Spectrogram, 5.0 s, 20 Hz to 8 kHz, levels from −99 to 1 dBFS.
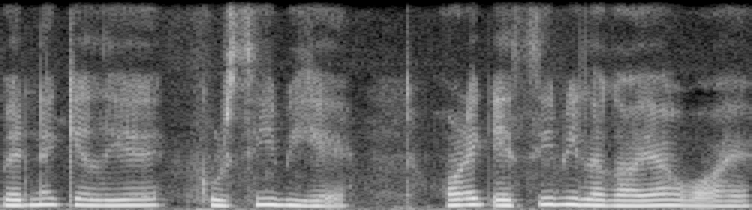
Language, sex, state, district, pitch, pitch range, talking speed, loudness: Hindi, female, Arunachal Pradesh, Papum Pare, 215 Hz, 205-230 Hz, 155 wpm, -14 LUFS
